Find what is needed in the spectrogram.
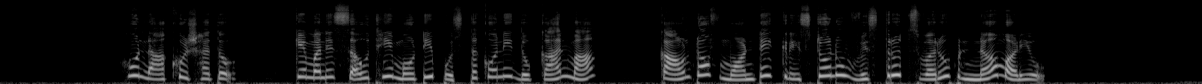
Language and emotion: Gujarati, sad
